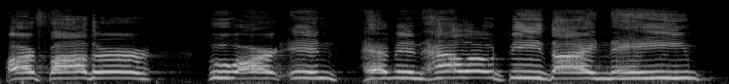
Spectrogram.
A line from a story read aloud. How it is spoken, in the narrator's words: he starts yelling with great passion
